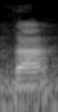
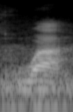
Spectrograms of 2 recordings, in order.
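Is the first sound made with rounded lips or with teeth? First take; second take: teeth; rounded lips. First: It starts with a v sound using teeth. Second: It starts with a w sound using rounded lips. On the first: The speaker calls it wrong. "your lips have to be doing the action, not your teeth. So it's not va" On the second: The speaker calls it right. "it's wa. Your lips have to be touching, or your lips have to be rounding"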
